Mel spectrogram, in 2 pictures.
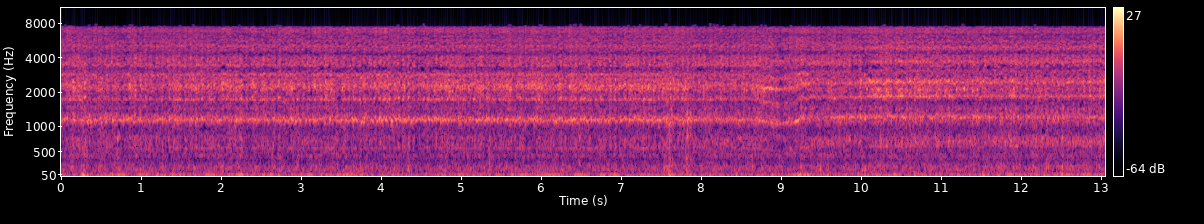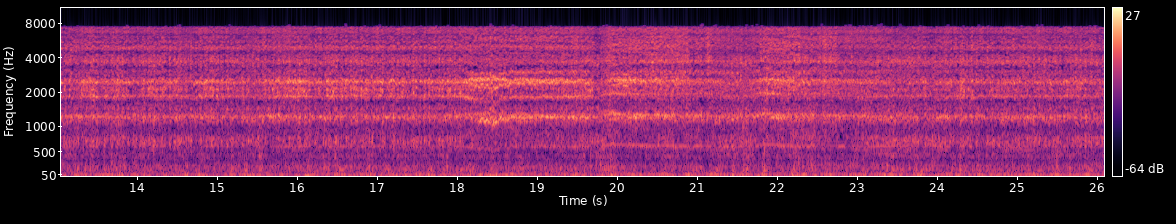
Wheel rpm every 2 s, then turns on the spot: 150, 150, 150, 150, 150, 160, 160, 160, 160, 160, 160, 160, 160.
none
